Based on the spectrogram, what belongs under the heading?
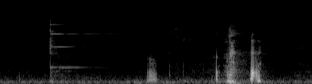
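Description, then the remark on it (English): A single meditation bell is struck once and its clear, tonal ring sustains and slowly fades over a few seconds, with soft voice-like sounds or rustles briefly over the lingering tone. “Which emanates from the ringing of the bell and continues on.”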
